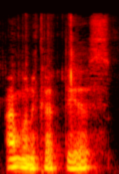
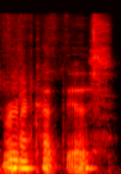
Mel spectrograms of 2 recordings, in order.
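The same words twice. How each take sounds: First: I'm said louder, correcting we to I'm; stress on I'm. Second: Said in the usual way. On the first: Shown as a demonstration. Vlogger correcting herself from we to I'm, firm stress on I'm. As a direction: lean on I'm to fix the we. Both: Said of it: "I say we".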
